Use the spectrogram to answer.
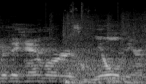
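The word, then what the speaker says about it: Mjölnir: spelled out for you, the J is pronounced like a Y. Kind of like how in Spanish, the two L's is typically pronounced with a Y sound.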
